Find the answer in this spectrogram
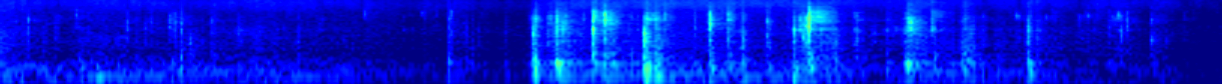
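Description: Faint computer keyboard typing: a quick run of keystrokes that starts a little before the middle and stops about a second before the end.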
